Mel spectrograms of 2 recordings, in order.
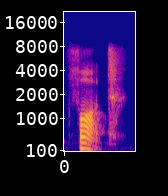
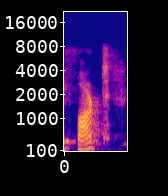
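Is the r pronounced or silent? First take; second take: silent; pronounced. First: The r is silent, British style. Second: The r is pronounced.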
